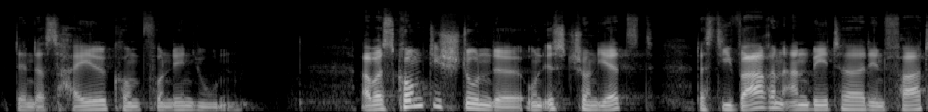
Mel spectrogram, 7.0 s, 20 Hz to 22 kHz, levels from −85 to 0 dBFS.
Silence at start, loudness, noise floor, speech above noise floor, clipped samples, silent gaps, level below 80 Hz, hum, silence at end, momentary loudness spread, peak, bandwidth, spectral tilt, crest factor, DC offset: 0.1 s; -28 LUFS; -64 dBFS; 36 dB; under 0.1%; none; -76 dBFS; none; 0 s; 12 LU; -6 dBFS; 14.5 kHz; -5 dB/octave; 22 dB; under 0.1%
